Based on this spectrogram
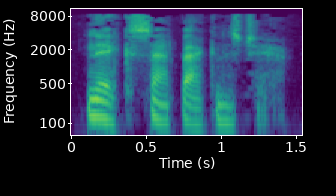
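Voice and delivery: usual speaking voice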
